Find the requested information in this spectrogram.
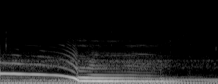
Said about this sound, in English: Yeah. Got some whales in there.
